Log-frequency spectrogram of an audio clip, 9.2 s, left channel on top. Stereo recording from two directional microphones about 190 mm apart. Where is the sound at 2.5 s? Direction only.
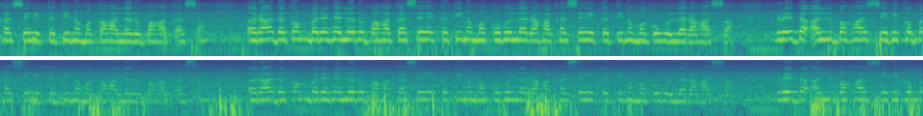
35° left (ahead or behind).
